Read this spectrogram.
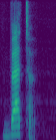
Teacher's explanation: Se o R está no final de uma palavra, ele fica mudo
